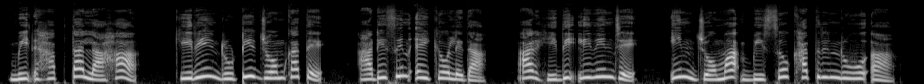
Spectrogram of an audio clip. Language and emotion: Santali, fearful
